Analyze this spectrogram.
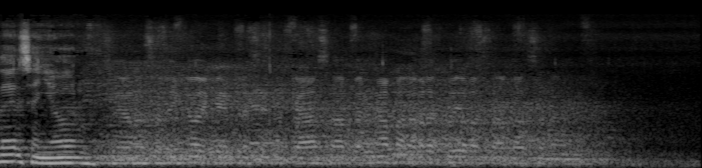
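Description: A man chants in a steady voice through a loudspeaker.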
